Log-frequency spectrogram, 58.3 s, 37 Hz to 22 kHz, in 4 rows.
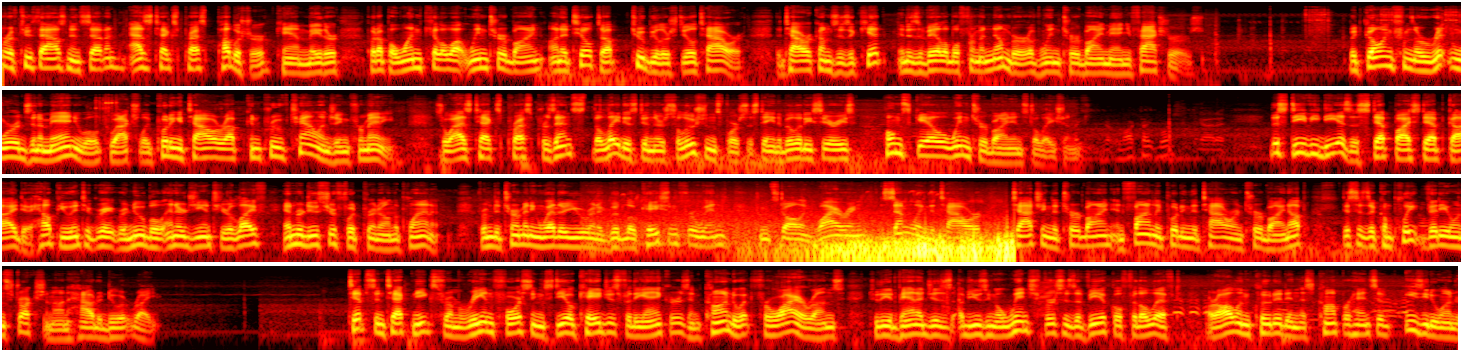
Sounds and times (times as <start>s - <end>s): Speech: 0.0s - 12.0s, 13.5s - 45.3s, 47.2s - 58.3s.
